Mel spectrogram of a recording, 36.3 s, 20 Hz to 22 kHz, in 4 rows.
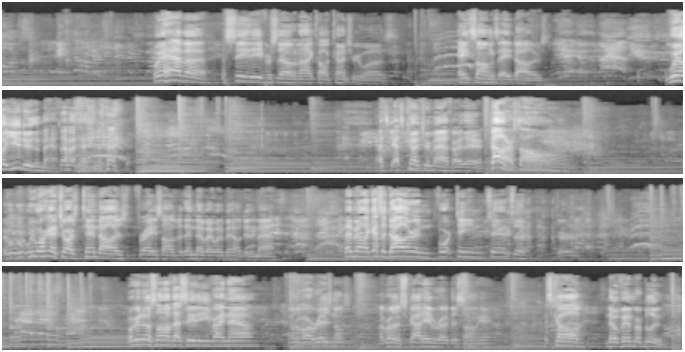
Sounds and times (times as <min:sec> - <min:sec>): Music: 0:00.0 - 0:04.7, 0:05.5 - 0:06.8, 0:10.0 - 0:20.7, 0:22.0 - 0:36.3
Speech: 0:00.0 - 0:05.4, 0:06.1 - 0:10.0, 0:13.6 - 0:16.7, 0:18.0 - 0:25.9, 0:29.0 - 0:33.9, 0:34.5 - 0:36.3.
